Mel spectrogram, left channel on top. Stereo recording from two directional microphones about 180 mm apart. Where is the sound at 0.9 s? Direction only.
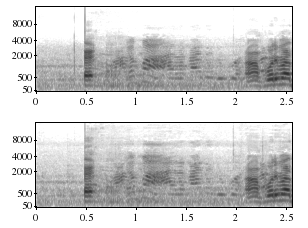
90° right.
